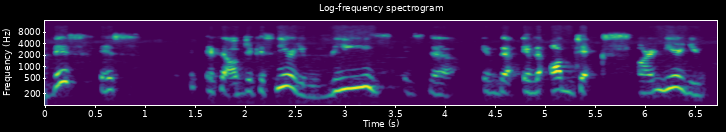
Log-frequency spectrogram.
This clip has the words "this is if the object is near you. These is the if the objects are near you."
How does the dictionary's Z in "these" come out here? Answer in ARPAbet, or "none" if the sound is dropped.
Z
